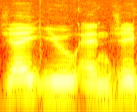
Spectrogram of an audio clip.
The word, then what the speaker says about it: Jung: Carl Jung was an eminent psychoanalyst, and actually his name is spelled J-U-N-G, but pronounced Jung.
